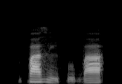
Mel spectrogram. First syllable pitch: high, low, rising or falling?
high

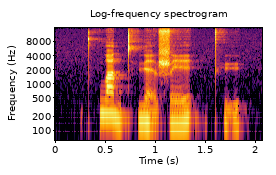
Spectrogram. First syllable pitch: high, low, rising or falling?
falling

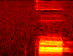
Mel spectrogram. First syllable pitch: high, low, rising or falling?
low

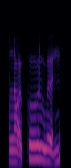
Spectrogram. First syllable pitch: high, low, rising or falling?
low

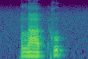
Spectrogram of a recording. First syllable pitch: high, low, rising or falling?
low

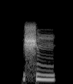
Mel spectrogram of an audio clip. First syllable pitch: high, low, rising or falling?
low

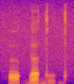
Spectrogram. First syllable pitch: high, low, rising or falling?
low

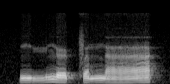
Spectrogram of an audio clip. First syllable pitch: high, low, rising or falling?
rising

